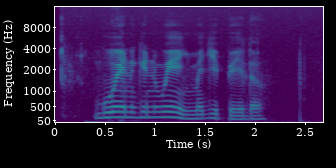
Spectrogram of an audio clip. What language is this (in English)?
Luo (Kenya and Tanzania)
